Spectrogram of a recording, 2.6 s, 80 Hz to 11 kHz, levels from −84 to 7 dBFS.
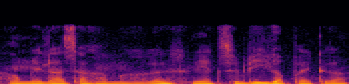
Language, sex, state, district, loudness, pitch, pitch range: Wancho, male, Arunachal Pradesh, Longding, -17 LUFS, 130 Hz, 125-135 Hz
